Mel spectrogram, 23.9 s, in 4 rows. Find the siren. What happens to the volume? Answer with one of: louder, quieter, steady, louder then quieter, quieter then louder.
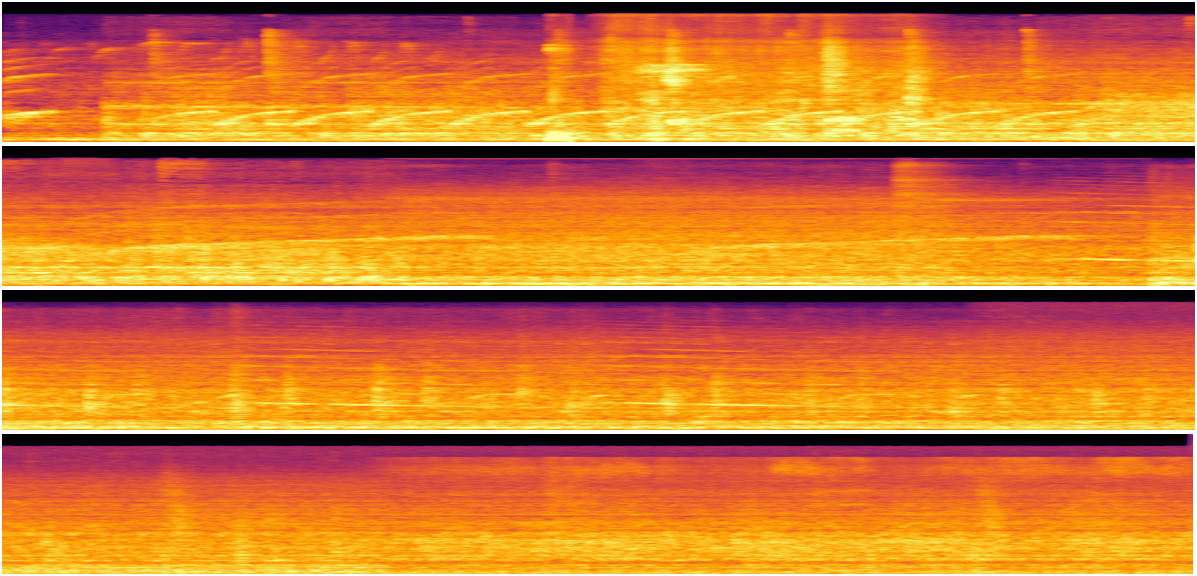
quieter.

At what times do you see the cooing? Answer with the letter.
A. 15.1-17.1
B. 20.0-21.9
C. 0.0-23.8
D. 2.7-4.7
D.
